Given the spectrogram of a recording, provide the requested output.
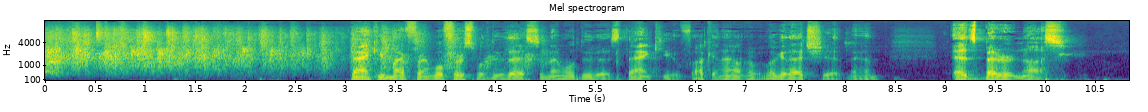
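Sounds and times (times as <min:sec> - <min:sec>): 
audience applause: 0:00.0 - 0:05.0
speech: 0:03.1 - 0:08.4, 0:09.1 - 0:10.3.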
